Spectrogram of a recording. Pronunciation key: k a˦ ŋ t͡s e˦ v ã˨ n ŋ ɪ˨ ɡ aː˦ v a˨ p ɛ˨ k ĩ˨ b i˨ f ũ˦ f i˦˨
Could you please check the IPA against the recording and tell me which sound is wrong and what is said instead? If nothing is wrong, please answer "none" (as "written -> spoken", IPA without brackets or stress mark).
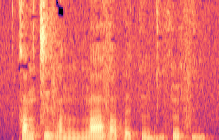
ɡ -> ŋ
